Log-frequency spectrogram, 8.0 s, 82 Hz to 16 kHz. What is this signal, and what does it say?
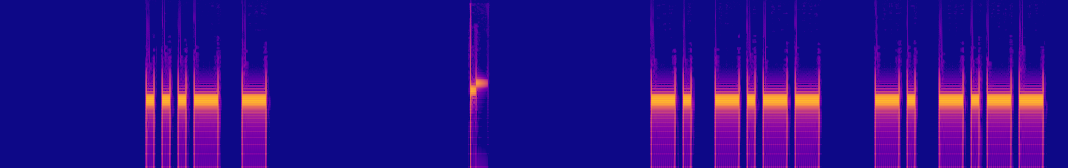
Morse code, heard as a keyed tone, about 20 wpm, 700 Hz. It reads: VT NY NY
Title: US States Repeated 3x 20wpm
